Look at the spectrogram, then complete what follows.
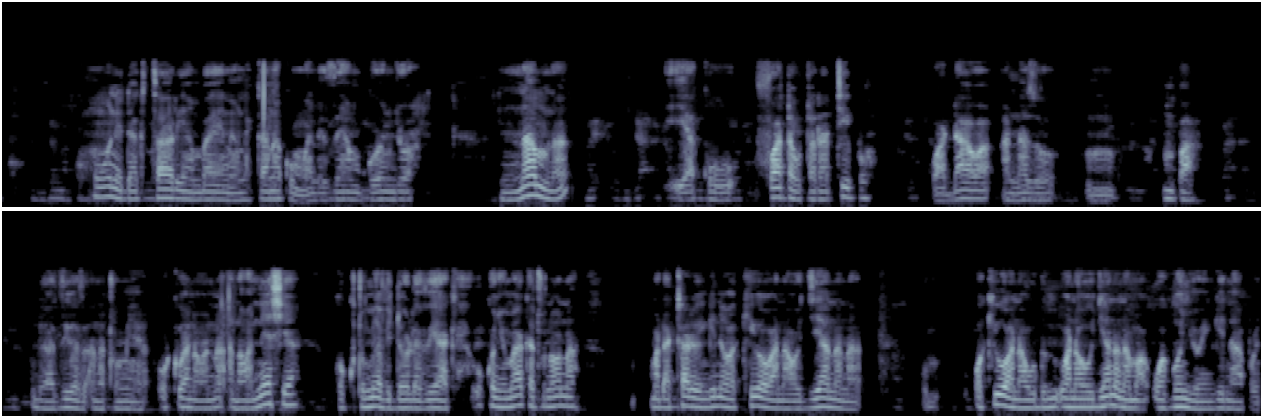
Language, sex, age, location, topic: Swahili, male, 25-35, Nakuru, health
